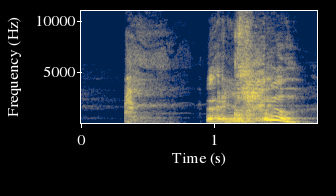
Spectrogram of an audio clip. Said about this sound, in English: Right, here comes the sneeze.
